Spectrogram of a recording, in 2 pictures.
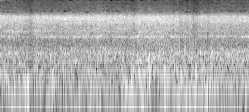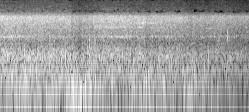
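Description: Electric local train running at speed, heard from its open doorway: a steady rumble of wheels on the rails, fading toward the end.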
